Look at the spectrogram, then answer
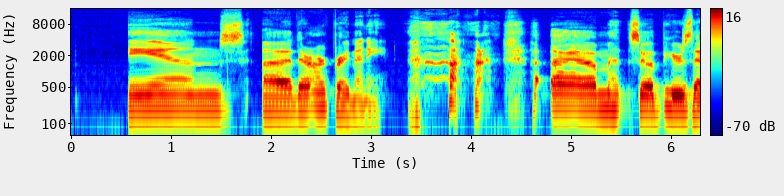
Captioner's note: laughing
